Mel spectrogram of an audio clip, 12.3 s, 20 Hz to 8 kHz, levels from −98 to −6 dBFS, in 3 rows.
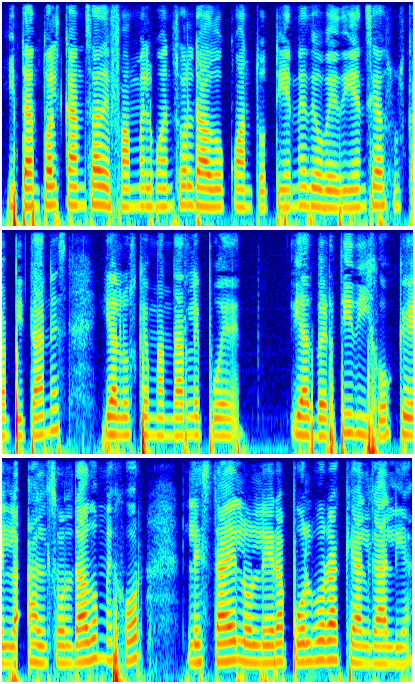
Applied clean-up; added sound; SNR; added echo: none; none; none; none.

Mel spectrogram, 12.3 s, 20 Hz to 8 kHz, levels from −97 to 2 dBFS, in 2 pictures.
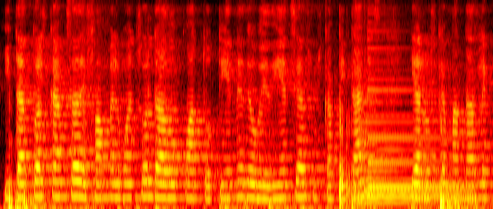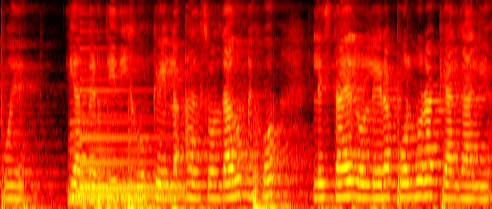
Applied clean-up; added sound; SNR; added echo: none; Acoustic guitar / Strum; 2 dB; reverberation time 2.4 s.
